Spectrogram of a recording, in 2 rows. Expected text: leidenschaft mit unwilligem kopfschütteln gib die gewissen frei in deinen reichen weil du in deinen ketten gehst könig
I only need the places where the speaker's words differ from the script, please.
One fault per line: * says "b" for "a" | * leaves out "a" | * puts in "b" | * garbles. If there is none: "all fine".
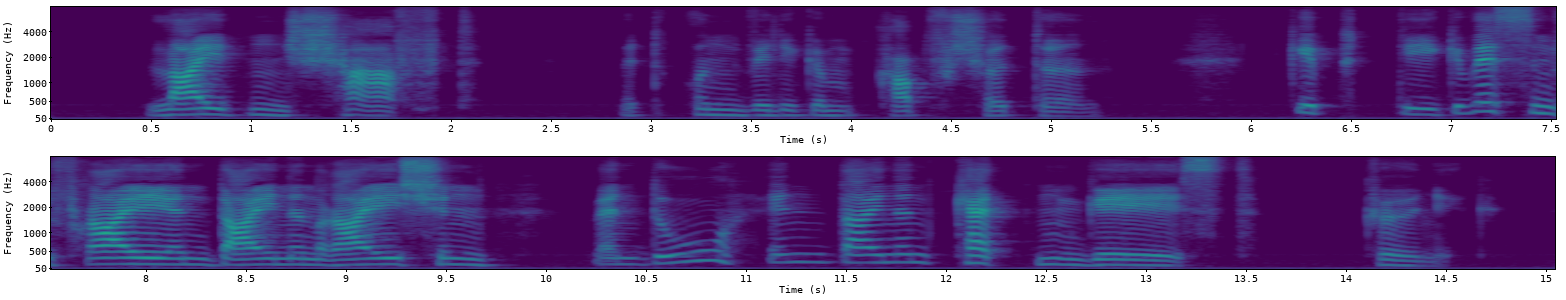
* says "wenn" for "weil"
